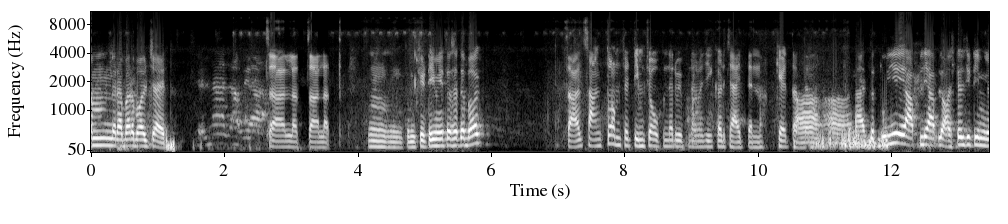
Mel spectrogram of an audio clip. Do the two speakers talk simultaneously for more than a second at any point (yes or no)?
no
